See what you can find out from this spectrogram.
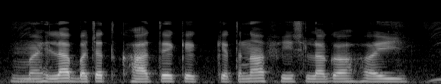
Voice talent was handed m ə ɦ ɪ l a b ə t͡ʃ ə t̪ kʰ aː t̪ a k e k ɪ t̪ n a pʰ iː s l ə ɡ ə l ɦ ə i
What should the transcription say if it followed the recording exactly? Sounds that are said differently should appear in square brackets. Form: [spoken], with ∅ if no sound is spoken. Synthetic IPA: m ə ɦ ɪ l a b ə t͡ʃ ə t̪ kʰ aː t̪ [e] k e k ɪ t̪ n a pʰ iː s l ə ɡ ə [∅] ɦ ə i

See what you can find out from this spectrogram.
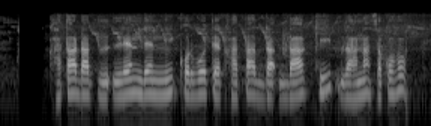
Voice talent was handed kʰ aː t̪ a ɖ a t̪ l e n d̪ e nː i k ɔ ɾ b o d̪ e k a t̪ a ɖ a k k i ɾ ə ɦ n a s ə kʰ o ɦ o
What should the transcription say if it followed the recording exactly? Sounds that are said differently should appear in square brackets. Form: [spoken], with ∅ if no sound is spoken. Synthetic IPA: kʰ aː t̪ a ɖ a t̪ l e n d̪ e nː i k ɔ ɾ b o [t̪] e [kʰ] a t̪ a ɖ a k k i ɾ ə ɦ n a s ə [k] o ɦ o

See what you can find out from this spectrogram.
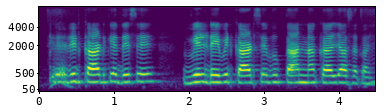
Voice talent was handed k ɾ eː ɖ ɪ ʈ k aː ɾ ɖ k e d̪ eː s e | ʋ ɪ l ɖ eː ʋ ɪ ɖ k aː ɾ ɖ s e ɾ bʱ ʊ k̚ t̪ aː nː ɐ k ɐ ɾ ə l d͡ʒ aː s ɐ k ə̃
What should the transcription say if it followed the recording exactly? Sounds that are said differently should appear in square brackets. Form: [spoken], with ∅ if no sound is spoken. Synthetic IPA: k ɾ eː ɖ ɪ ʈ k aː ɾ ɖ k e d̪ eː s e | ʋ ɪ l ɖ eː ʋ ɪ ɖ k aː ɾ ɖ s e [∅] bʱ ʊ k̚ t̪ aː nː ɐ k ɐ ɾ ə l d͡ʒ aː s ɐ k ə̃

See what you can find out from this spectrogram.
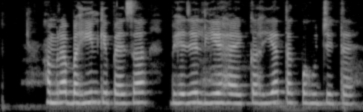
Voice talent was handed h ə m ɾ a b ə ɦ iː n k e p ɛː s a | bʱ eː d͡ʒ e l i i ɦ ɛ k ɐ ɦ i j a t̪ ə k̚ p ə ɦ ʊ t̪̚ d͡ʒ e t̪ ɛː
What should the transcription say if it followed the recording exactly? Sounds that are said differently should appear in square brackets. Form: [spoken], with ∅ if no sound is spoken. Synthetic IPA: h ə m ɾ a b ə ɦ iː n k e p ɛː s a | bʱ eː d͡ʒ e l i [e] ɦ ɛ k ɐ ɦ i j a t̪ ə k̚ p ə ɦ ʊ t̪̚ d͡ʒ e t̪ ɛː

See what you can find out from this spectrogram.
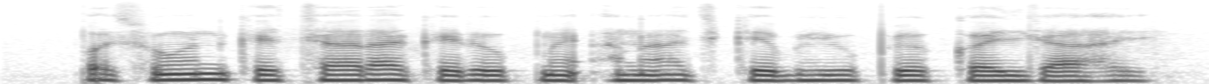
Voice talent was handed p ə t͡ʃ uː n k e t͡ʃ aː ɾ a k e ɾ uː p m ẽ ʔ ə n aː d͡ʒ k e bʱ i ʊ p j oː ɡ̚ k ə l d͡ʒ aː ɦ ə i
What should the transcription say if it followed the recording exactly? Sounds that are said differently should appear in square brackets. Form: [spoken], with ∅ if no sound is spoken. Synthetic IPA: p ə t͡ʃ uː n k e t͡ʃ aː ɾ a k e ɾ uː p m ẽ ʔ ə n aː d͡ʒ k e bʱ i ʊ p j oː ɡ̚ k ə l d͡ʒ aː ɦ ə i

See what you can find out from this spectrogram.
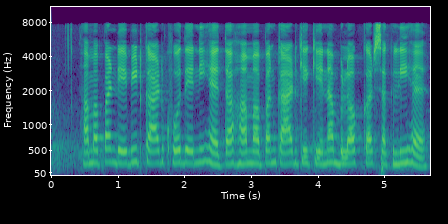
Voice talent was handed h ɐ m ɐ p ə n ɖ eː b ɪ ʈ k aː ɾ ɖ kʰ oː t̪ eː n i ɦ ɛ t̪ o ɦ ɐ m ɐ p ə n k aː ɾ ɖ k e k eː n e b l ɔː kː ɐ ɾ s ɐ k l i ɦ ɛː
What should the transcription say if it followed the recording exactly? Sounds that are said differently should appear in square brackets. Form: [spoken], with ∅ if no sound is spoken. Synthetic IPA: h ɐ m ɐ p ə n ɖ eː b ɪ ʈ k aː ɾ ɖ kʰ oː [d̪] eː n i ɦ ɛ t̪ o ɦ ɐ m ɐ p ə n k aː ɾ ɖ k e k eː n [a] b l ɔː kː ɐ ɾ s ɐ k l i ɦ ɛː

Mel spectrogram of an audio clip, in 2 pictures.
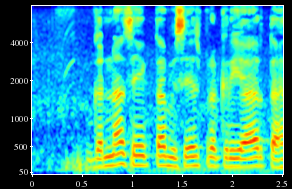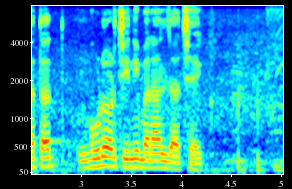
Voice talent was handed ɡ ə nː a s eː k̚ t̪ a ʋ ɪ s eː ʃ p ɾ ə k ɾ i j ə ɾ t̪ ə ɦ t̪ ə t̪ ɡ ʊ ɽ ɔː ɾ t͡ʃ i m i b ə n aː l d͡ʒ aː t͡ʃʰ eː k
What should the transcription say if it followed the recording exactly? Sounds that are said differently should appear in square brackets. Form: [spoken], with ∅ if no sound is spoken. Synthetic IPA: ɡ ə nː a s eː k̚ t̪ a ʋ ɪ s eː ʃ p ɾ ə k ɾ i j [a] ɾ t̪ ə ɦ t̪ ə t̪ ɡ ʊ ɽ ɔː ɾ t͡ʃ i [n] i b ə n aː l d͡ʒ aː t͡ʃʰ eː k

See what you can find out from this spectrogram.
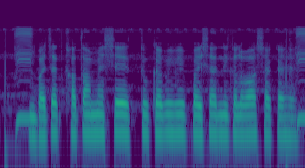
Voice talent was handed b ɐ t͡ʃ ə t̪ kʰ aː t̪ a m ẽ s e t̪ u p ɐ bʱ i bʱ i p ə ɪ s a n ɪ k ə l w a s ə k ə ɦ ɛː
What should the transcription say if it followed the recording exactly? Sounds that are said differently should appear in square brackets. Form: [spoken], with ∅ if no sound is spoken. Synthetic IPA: b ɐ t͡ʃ ə t̪ kʰ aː t̪ a m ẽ s e t̪ u [k] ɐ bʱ i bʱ i p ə ɪ s a n ɪ k ə l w a s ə k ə ɦ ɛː

